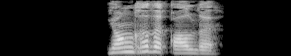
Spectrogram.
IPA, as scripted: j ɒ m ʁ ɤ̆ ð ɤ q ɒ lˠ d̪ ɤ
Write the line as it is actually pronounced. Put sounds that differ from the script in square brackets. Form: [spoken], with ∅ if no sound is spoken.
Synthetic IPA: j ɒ [ɴ] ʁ ɤ̆ ð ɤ q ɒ lˠ d̪ ɤ

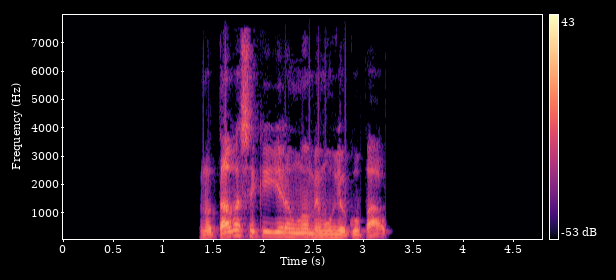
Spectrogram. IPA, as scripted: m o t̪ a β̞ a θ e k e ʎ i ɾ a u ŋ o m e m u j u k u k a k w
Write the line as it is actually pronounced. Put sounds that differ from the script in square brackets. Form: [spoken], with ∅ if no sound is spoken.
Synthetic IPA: [n] o t̪ a β̞ a [s] e k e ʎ [e] ɾ a u ŋ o m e m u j [o] k u [p] a [∅] w

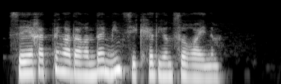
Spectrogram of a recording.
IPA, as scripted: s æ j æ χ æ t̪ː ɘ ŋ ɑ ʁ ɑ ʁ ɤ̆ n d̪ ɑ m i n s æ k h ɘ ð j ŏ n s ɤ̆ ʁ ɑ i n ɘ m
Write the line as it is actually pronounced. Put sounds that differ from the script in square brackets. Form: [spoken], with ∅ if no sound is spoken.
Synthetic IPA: s æ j æ χ æ t̪ː ɘ ŋ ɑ [ð] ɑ ʁ ɤ̆ n d̪ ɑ m i n s [i] k h ɘ ð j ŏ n s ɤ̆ ʁ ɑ i n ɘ m

